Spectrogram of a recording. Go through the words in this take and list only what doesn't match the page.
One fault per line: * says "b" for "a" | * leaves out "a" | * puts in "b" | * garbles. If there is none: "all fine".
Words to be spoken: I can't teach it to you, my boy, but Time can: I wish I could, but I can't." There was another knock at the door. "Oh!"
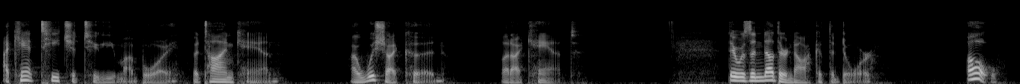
all fine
